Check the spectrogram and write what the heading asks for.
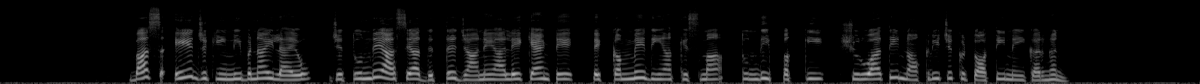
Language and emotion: Dogri, neutral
